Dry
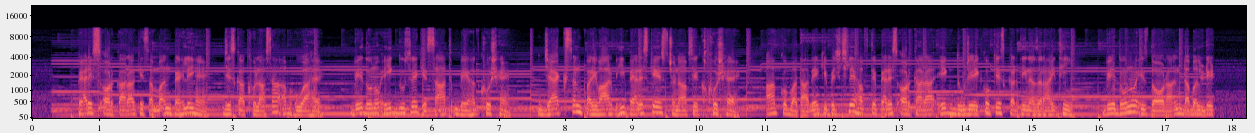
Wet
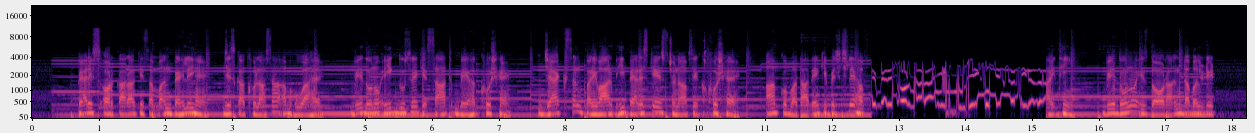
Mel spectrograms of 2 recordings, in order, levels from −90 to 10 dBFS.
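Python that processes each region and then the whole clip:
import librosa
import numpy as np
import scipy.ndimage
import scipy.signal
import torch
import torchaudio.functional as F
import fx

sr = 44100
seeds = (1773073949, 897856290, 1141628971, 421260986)

y = fx.chain(x, sr, fx.sine_speech(),
    fx.air_absorb(metres=230.0), at=(12.59, 15.22))
y = fx.curve_eq(y, sr, hz=(150.0, 210.0, 350.0, 940.0, 2100.0, 4000.0, 6200.0), db=(0, -26, -9, -3, -6, -5, -21))
y = fx.upward_expand(y, sr, threshold_db=-33.0, expansion=1.5)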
